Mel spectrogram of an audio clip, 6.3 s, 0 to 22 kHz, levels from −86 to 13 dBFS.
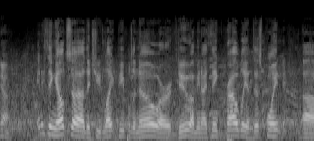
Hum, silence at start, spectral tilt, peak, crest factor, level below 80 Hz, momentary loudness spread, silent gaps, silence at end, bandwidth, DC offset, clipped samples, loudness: none; 0 s; -4.5 dB/octave; -4 dBFS; 16 dB; -48 dBFS; 14 LU; none; 0 s; 13 kHz; under 0.1%; under 0.1%; -21 LUFS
